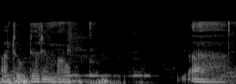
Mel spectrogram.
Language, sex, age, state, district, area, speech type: Bodo, male, 60+, Assam, Kokrajhar, urban, spontaneous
